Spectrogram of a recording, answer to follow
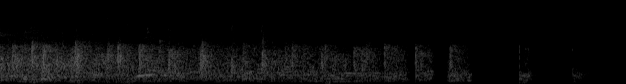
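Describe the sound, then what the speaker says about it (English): Applause from an audience at a startup summit fills the first seconds, then thins out into a few scattered, isolated claps before fading. "Let's give them a round of applause."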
